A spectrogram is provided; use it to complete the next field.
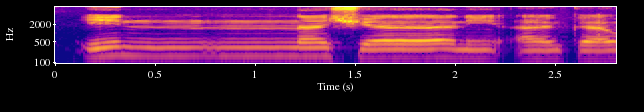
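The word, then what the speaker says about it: إن شانئك: Kelima, inna syani'aka. Hukum bacaan hunnah asli, karena ada nun tasydid. Cara membaca nun tasydid dibaca mendengung.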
